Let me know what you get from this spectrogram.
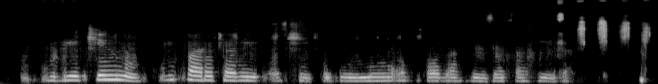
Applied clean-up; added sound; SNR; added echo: neural mask model Resemble Enhance denoiser.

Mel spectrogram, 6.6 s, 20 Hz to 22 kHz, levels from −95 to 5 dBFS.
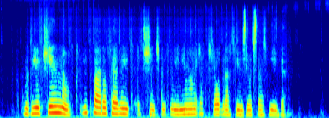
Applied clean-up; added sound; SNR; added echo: neural mask model DeepFilterNet 3.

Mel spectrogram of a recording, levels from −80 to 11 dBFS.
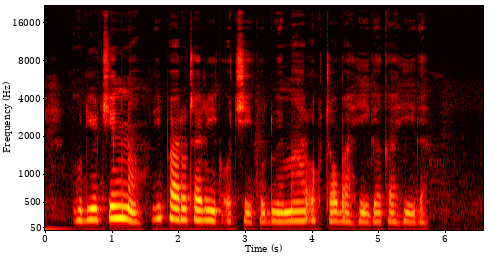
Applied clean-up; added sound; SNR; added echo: none; none; none; none.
